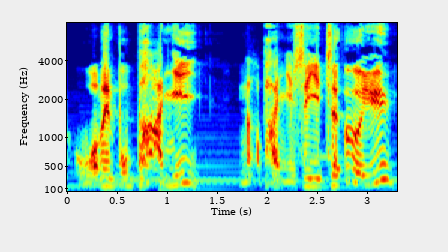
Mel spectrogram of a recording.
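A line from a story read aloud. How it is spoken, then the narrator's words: Loud fierce roar. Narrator (Chinese): 他们用最响亮、最凶猛的声音吼道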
